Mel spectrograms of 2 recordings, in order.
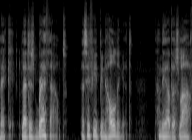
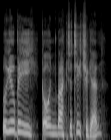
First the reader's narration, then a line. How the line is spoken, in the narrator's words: The wolf chuckled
